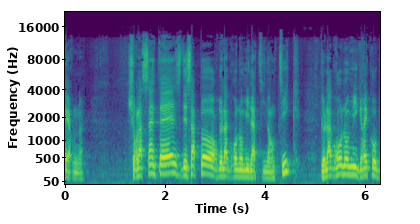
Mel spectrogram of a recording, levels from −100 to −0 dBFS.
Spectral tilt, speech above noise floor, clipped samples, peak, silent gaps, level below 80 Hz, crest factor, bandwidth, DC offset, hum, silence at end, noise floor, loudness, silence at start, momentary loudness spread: -5.5 dB/octave; 36 dB; under 0.1%; 0 dBFS; none; -54 dBFS; 14 dB; 14 kHz; 0.1%; none; 0 s; -50 dBFS; -15 LUFS; 0 s; 10 LU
